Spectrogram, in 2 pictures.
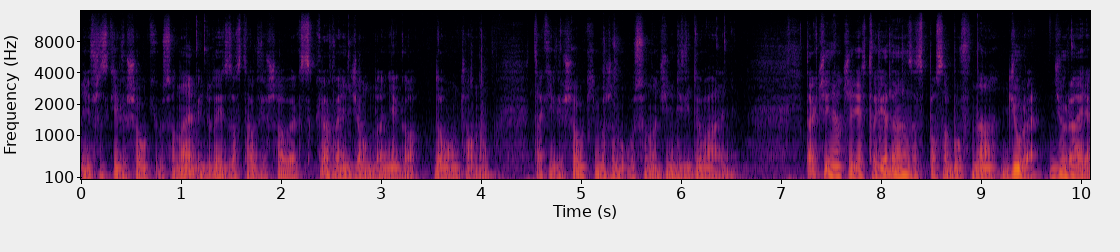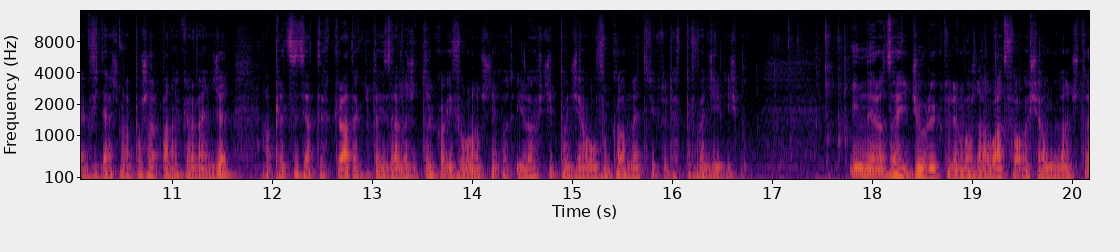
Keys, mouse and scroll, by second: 1.2 right click, 2.5 g, 3.9 Escape, 4.9 shift+right click, 5.3 shift+x, 6.4 click, 6.9-7.6 scroll down 3, 7.6 shift+middle click, 8.1 shift+Tab, 9.0-10.1 middle drag, 10.3 middle click, 10.4 click, 17.1 x, 17.2 click, 17.7 shift+a, 18.3 click, 19.1 Tab, 19.7-20.1 shift+drag.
